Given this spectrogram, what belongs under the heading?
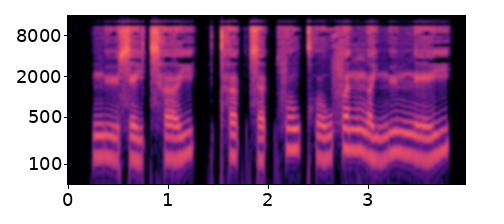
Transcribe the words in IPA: ŋyː˨˩se˨˩jt͡sʰɐ˨˥j | t̪ʰɐ˧k̚ sɐ˨t̚ fo˥wkʰo˨˥wfɐ˥n ŋɐ˨jŋyː˧mn̪e˨˥j

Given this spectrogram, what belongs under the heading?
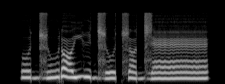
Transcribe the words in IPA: od͡zu ɾɒjid͡zo t͡sɒd͡zæː

